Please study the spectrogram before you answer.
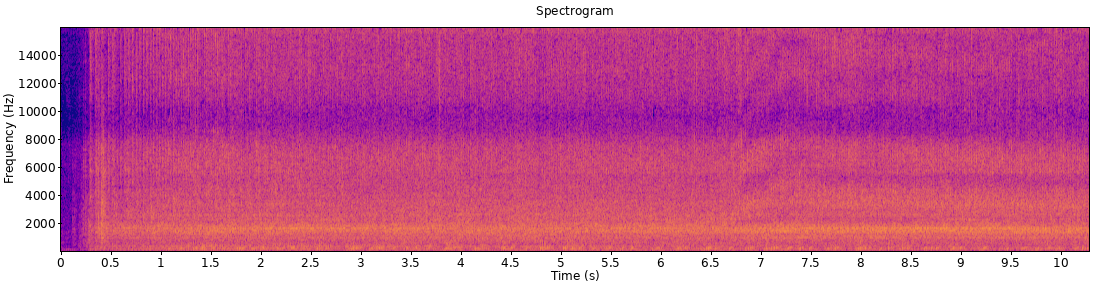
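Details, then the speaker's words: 1958 Evinrude 18HP Fastwin two-stroke outboard with replacement powerhead, new rings, head gasket, crankpin needle bearings and NGK B6S plugs, warmed up. Fires instantly, settles into steady, even buzz without stumbling or misses: normal warm start. "I always like to get it to start first time once it's warmed up. If it doesn't, something's wrong."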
